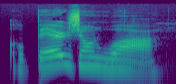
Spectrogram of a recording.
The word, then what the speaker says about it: Auberjonois: Auberjonois.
